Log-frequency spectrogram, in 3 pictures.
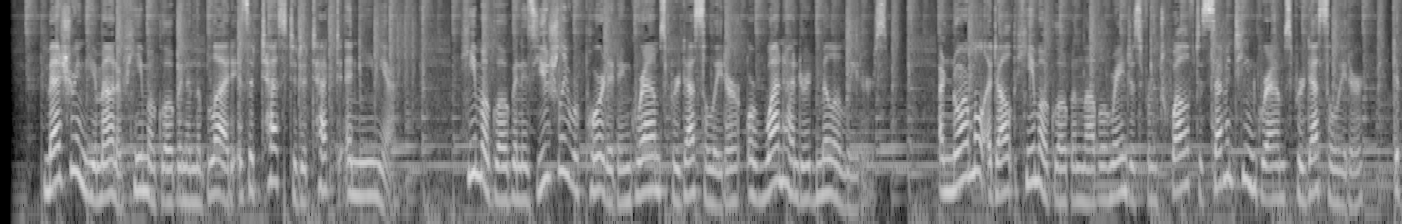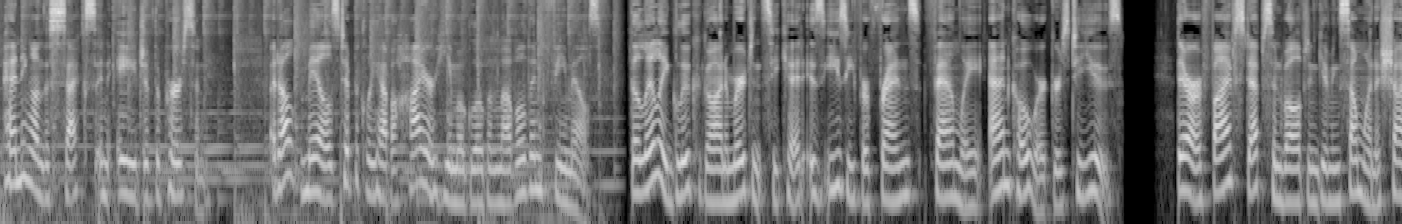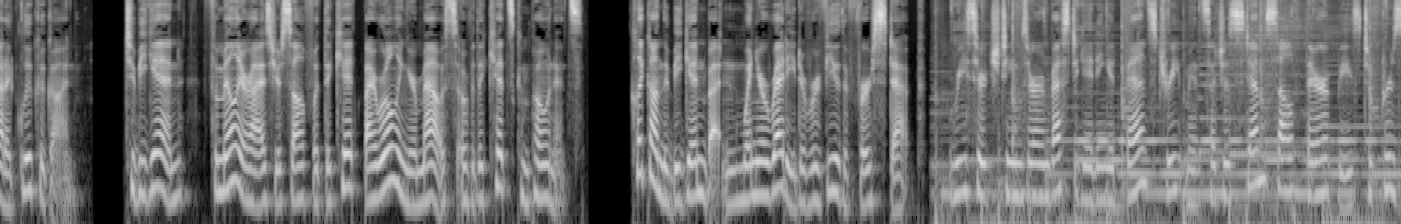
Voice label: medical narration

